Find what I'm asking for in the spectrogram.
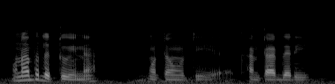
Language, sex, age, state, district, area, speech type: Santali, male, 30-45, West Bengal, Birbhum, rural, spontaneous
